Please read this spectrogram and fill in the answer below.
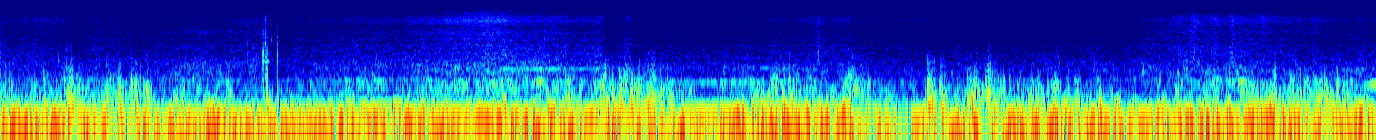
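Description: Strong wind buffeting the microphone over the rush of waves and spray around a small open boat under way in choppy sea.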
